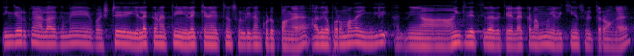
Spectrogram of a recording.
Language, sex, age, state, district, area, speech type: Tamil, male, 18-30, Tamil Nadu, Viluppuram, urban, spontaneous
